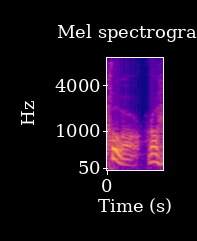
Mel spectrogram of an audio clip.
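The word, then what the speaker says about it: corps: 발음을 cor로 해줍니다.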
